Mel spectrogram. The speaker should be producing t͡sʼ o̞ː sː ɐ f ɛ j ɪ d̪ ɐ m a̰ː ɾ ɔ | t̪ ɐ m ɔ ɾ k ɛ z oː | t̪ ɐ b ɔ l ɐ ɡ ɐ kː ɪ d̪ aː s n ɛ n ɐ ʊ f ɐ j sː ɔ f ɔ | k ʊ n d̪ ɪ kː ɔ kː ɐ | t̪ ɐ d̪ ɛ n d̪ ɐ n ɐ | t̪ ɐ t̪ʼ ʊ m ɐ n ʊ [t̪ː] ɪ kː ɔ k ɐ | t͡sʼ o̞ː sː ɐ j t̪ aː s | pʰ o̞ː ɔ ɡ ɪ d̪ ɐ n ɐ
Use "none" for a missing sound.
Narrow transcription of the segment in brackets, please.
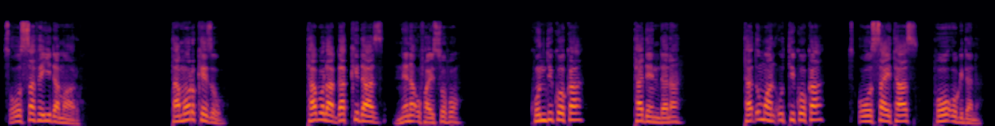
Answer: t̪ː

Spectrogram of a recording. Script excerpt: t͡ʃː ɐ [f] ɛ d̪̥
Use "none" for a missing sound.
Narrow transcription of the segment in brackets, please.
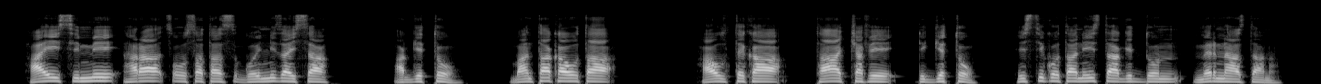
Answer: f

